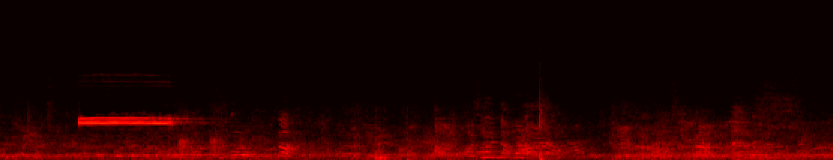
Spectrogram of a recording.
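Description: A referee's whistle blown once, a single steady blast just under a second long about a second in, marking the start of play. Players' shouts and voices on the pitch continue throughout.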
